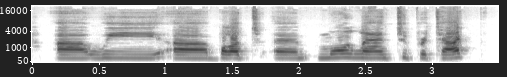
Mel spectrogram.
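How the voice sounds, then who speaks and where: In a very clean recording with a silent background, a woman with a Spanish accent speaks at a fairly high pitch with monotone, flat intonation. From Peru (Lima). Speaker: biologist and eco-lodge founder. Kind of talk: interview. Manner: halting, many fillers.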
